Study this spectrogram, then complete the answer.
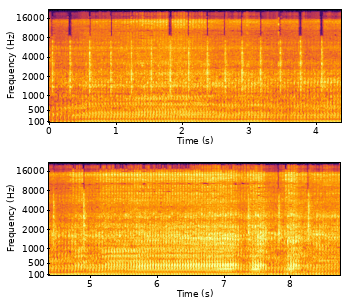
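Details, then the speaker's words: Chinese ATV riding forward: steady light clicking about two per second over the small engine, only when going forward, not in reverse, gone when throttle applied; owner suspects the transmission, unconfirmed. "Now, let's go forward. Hear that clicking? Just click, click, click, click. Only happen when I'm going forward."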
